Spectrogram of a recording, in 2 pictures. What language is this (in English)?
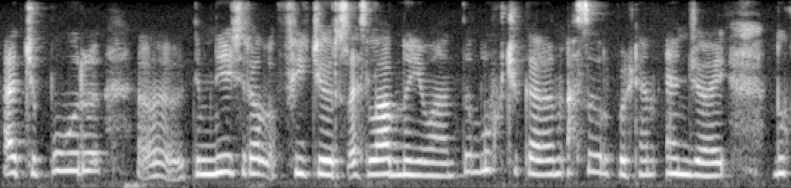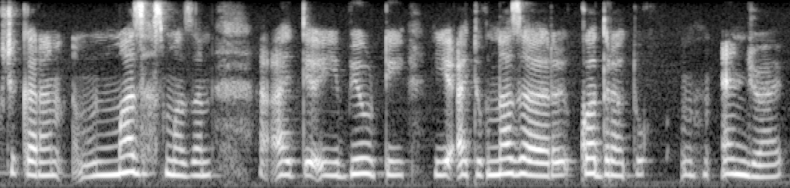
Kashmiri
